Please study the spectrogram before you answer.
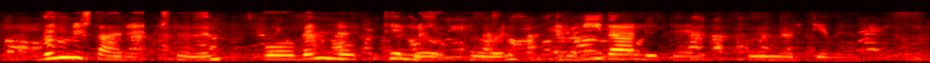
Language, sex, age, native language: Icelandic, female, 13, Icelandic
